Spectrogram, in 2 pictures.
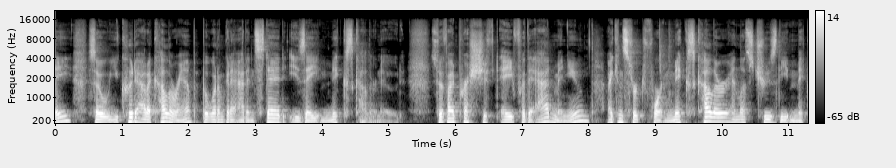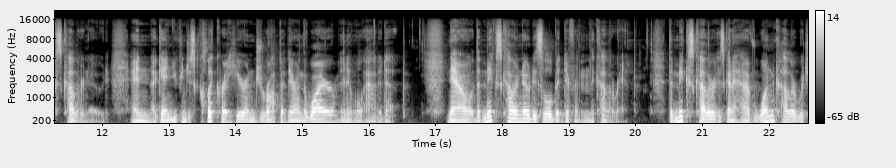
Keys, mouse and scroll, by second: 0.0-0.8 middle drag, 7.1 typing, 8.4-9.4 typing, 11.1 click, 14.5 click, 15.5 click, 17.3-17.9 middle drag, 17.5-18.4 scroll up 1, 18.1 middle click, 18.2 click, 19.3 middle click, 19.4-20.3 scroll up 1.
